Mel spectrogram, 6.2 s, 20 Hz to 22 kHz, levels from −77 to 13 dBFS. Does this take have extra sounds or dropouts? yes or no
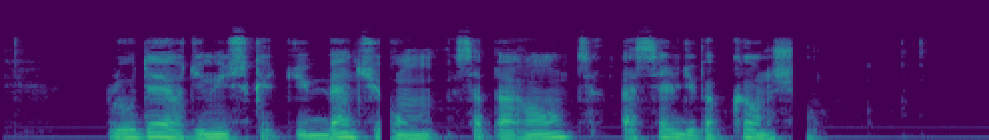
yes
